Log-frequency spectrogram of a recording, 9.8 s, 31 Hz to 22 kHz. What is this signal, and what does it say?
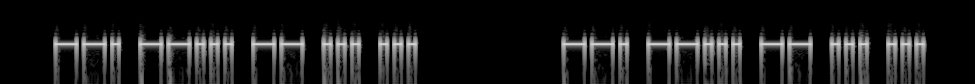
Morse code, heard as a keyed tone, about 17 wpm, 700 Hz. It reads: G7MSS G7MSS
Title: DXCC-100 Call Signs - 5 Characters - Repeated 2x - 17wpm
